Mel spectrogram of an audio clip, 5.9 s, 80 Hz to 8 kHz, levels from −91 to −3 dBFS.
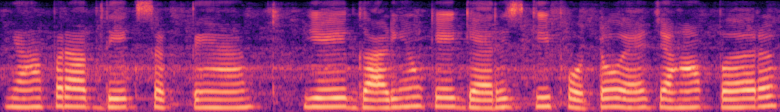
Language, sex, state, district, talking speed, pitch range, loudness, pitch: Hindi, female, Chandigarh, Chandigarh, 145 wpm, 210-230 Hz, -16 LUFS, 220 Hz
